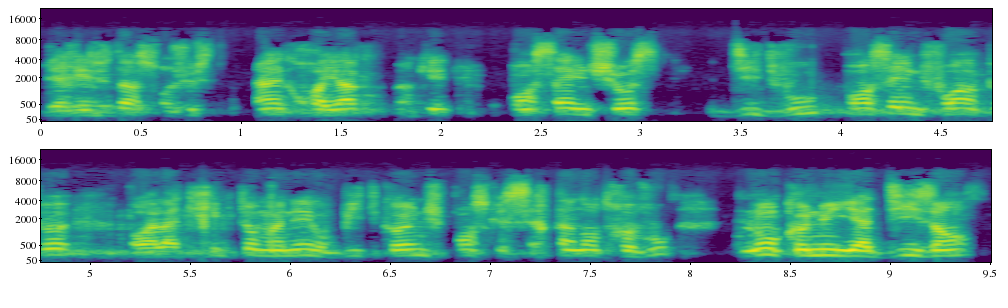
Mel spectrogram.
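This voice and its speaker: A man giving an emphatic motivational sales pitch on a video call, often checking in with the audience by asking "ok?". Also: animated, moderate pace, a crowd in the background. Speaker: company manager giving a testimony. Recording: dull, dry video-call audio.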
